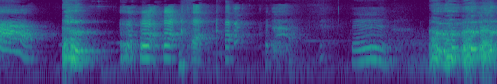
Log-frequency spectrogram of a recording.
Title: Funny Baby, coughing humor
